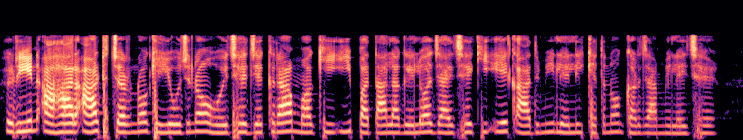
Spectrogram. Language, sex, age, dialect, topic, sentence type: Maithili, female, 46-50, Angika, banking, statement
